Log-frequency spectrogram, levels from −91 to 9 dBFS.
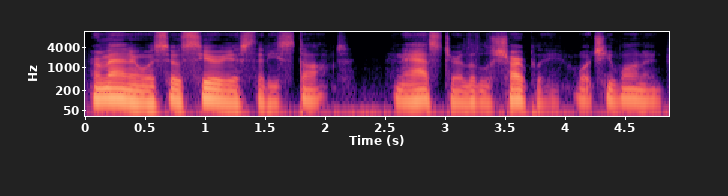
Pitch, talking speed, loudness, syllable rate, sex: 100 Hz, 210 wpm, -20 LUFS, 5.9 syllables/s, male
